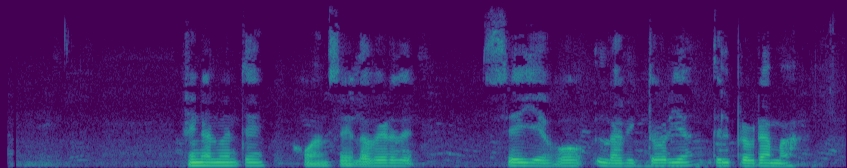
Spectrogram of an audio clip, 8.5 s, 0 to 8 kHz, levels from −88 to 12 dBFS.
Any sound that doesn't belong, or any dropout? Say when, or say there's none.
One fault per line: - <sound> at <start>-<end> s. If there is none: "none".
none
